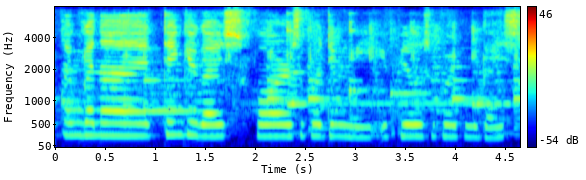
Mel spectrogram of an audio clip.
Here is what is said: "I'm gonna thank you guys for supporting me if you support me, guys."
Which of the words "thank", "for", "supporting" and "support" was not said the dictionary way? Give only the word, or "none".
thank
